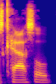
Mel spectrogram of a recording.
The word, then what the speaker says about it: Casel: My last name is Castle. It's spelled C-A-S-E-L.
